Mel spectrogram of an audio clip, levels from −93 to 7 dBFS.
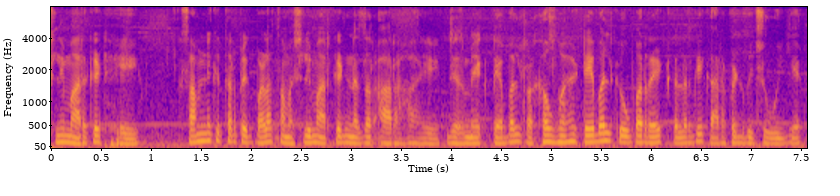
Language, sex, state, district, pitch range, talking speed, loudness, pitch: Hindi, male, Bihar, Purnia, 115-140 Hz, 270 wpm, -18 LUFS, 120 Hz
